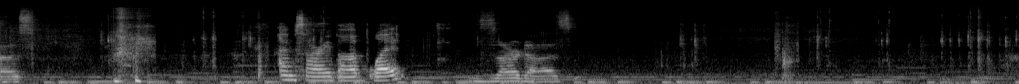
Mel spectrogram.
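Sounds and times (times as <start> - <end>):
speech: 0.2 - 1.4, 2.8 - 4.2, 4.8 - 5.9
fast typing on computer keyboards: 1.0 - 2.7, 6.8 - 7.1, 8.0 - 10.1.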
